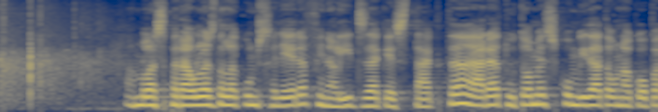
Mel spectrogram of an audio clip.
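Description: A woman speaks calmly through a loudspeaker in a large echoing hall.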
